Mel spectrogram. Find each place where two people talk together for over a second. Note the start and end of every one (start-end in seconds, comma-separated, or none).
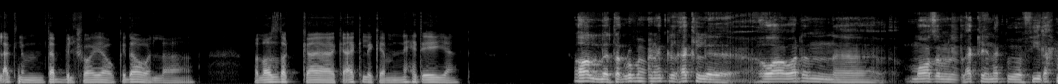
none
